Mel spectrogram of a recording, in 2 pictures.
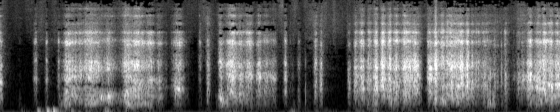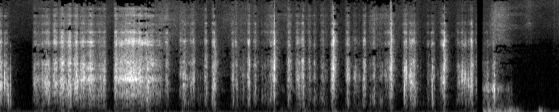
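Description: Fingers turn a ceramic lid on its jar, rubbing and scraping softly.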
